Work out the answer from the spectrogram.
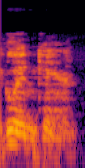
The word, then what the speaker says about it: Glencairn: I'm a Texas hick it's a glenar and if you not if you're not willing to pronounce it right then probably you should just say glass huh you know there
